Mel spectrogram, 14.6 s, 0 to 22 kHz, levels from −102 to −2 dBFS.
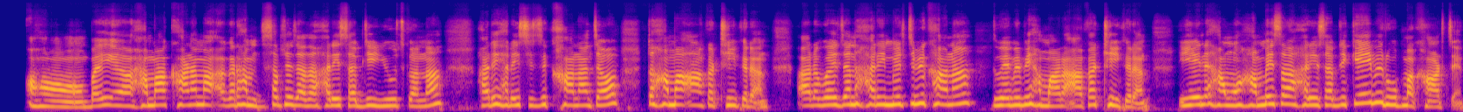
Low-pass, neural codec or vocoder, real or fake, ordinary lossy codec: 19.8 kHz; autoencoder, 48 kHz, 128 numbers a frame, DAC-VAE, trained on Japanese speech; fake; none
